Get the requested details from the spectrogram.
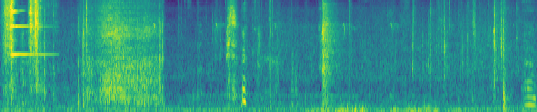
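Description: Cardboard boxes knock and slide against each other as they are handled.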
